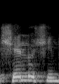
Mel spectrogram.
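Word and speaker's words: שְׁלֹשִׁים: Pues que ese ese shev no se pronuncie largo. No es shehim porque sheloshim son tres sílabas.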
